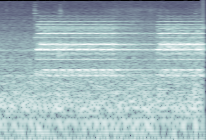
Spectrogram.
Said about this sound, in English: Is that your phone? It's your phone.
